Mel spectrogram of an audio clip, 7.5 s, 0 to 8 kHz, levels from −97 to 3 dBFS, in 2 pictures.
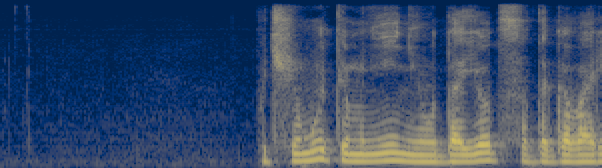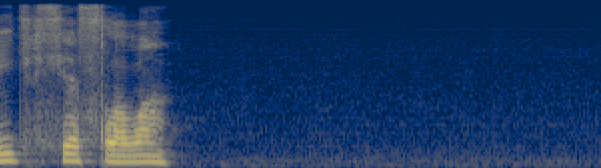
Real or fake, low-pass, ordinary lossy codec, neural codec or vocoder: fake; 7.2 kHz; none; codec, 44.1 kHz, 7.8 kbps, Pupu-Codec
